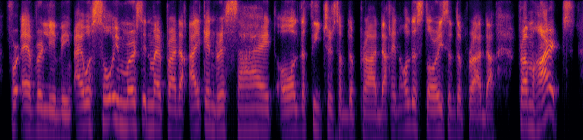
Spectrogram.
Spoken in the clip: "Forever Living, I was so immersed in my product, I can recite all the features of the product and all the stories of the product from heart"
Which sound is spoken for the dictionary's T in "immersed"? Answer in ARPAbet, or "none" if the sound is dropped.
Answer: T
